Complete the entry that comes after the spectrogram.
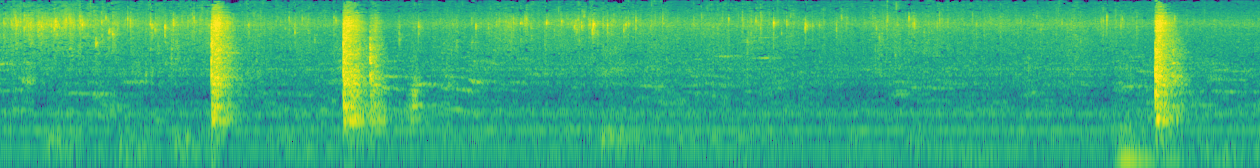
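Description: Paneer-and-potato kofta balls frying in hot oil in a pan, a steady high sizzle. Three sudden louder bursts stand out, two in the first few seconds and one near the end.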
